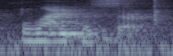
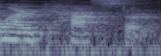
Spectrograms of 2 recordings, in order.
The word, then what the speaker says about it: Lancaster: nonfiction conference it's in Lancaster Pennsylvania which is pronounced blind sir so dope yes so don't show your Canadian colors by calling it Lancaster it would be very good so I'm at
